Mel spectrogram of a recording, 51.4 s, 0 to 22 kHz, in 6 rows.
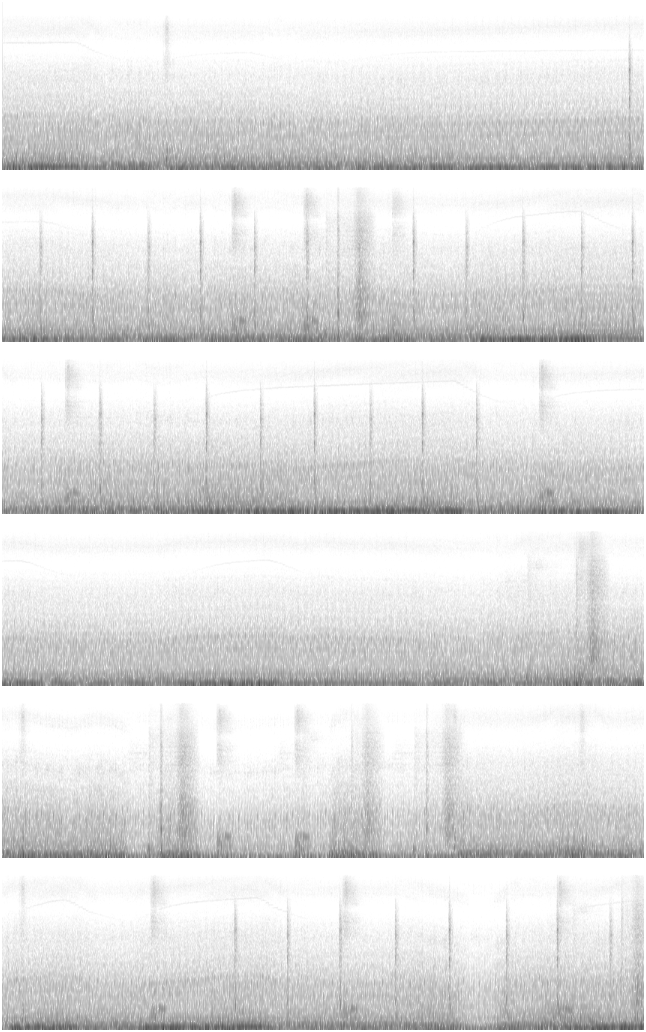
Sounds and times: Truck: 0:00.0 - 0:51.3.

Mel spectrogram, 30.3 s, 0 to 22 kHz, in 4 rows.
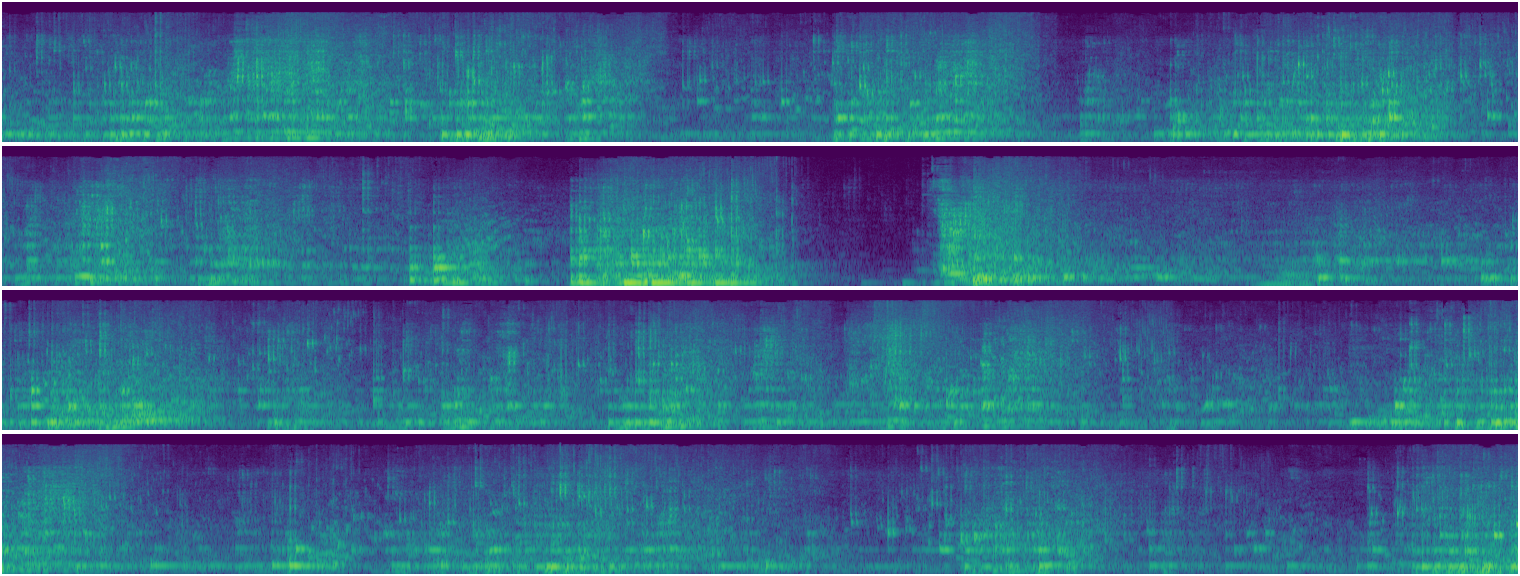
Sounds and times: Sink (filling or washing): 0:00.0 - 0:09.8, 0:12.3 - 0:30.3
Water: 0:00.0 - 0:30.3.

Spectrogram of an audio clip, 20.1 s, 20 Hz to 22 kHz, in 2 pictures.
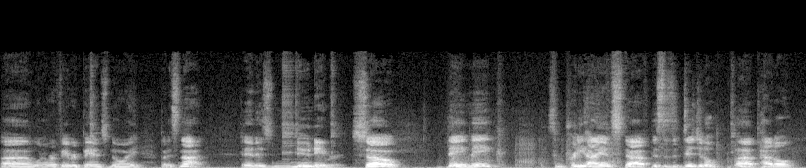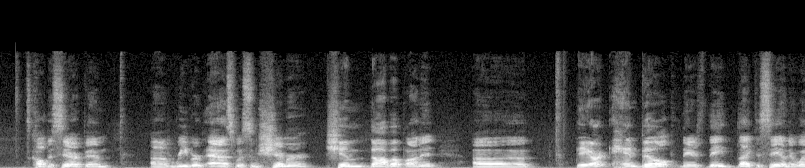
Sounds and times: Speech: 0:00.0 - 0:20.1.

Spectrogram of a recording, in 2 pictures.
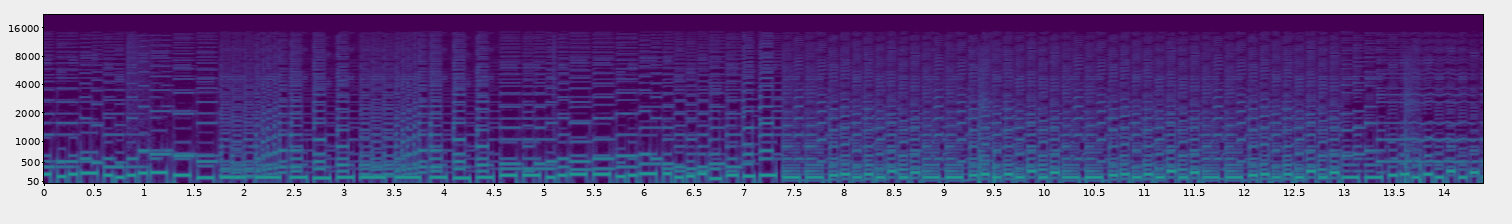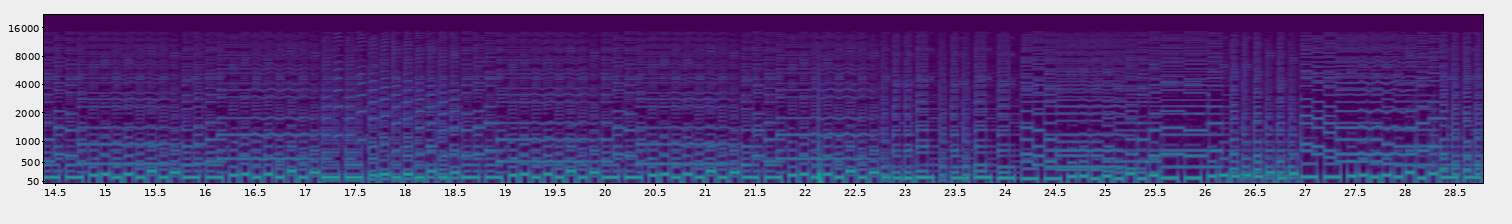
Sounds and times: Video game music: 0:00.0 - 0:28.7.

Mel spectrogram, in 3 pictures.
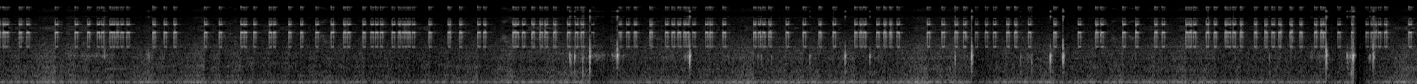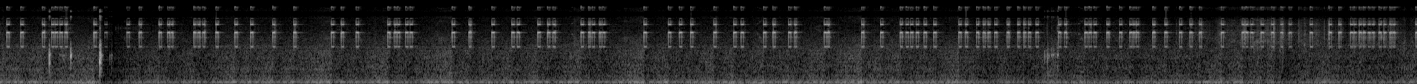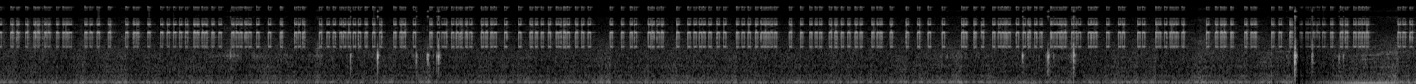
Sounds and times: Beep, bleep: 0:00.0 - 0:42.5.

